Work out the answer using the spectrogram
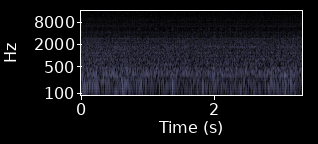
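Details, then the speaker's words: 2006 Honda Civic with intermittent A/C, relay swapped in: click then compressor pulley engages; steady even idle hiss and hum, compressor turning smoothly, no chatter or grinding; relay good, compressor running normally at idle. "it's not rotating and now it's engaged see that means the relay is good"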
